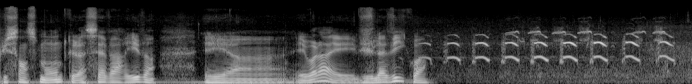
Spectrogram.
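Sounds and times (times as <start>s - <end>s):
speech: 0.0s - 4.4s
bird honking calls outdoors: 3.7s - 6.9s.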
